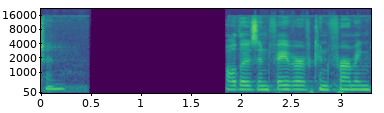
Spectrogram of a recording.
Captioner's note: silence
